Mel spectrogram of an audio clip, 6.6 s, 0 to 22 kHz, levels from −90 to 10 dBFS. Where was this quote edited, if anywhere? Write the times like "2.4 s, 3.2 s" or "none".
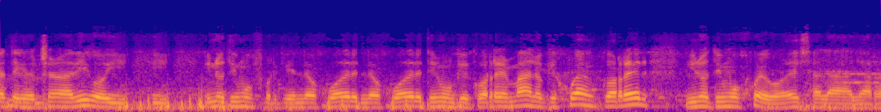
1.1 s, 2.0 s, 2.7 s, 4.5 s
